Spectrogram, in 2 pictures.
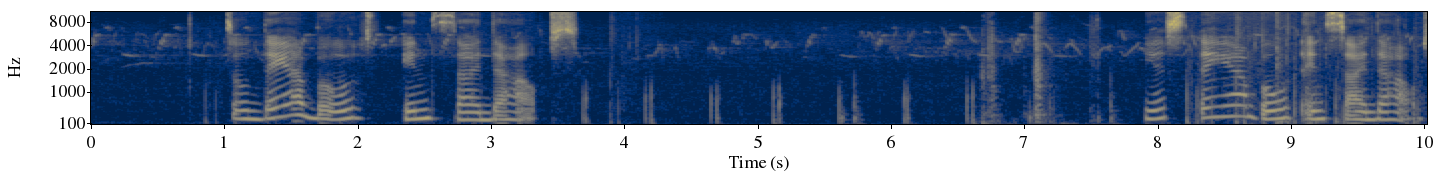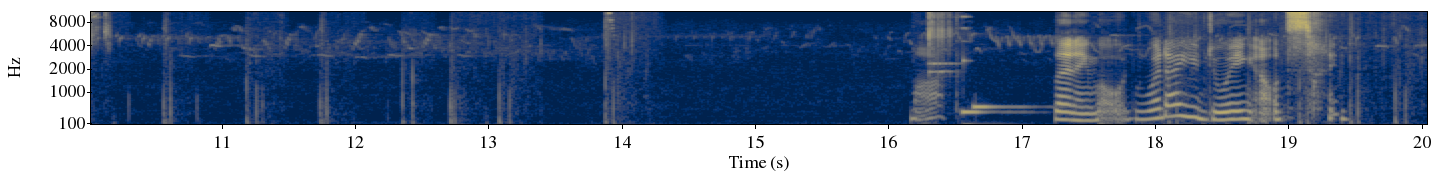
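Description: A young woman talks into a microphone in bursts.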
